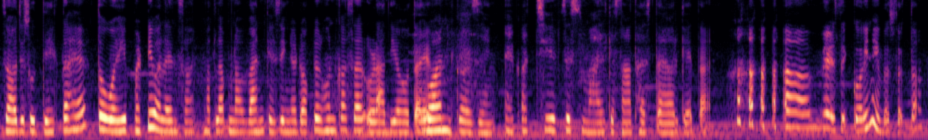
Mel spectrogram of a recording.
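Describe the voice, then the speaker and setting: A woman's voice: a little high, little pitch movement, unhurried, hardly any pauses, background noise. A woman narrating fan fiction in a casual, chatty way, mixing in English words.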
